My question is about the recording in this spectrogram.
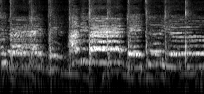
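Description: A group of women singing together while clapping along in a steady rhythm, about two to three claps a second.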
